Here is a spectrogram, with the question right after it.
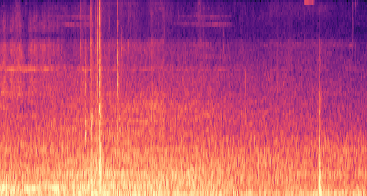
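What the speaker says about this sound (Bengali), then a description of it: "খুব স্লো চলছে ট্রেন" Passenger train running slowly on a journey toward Kashmir, a steady low rumble of wheels and carriage noise heard from inside the coach, with a couple of brief clanks and no talking.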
